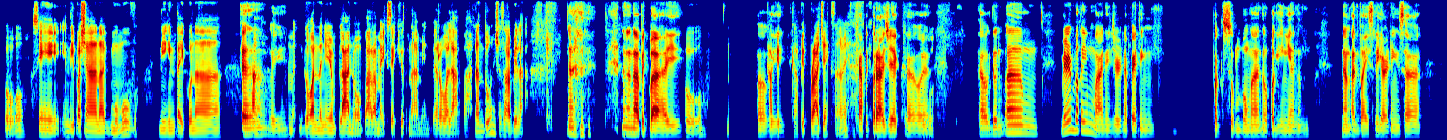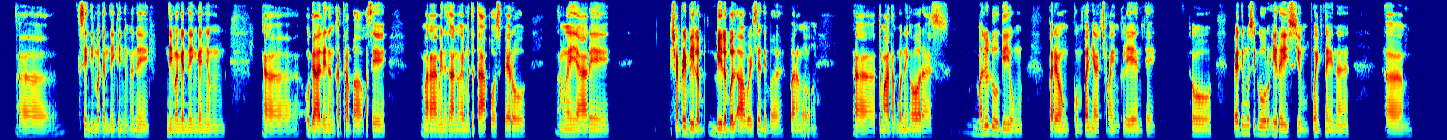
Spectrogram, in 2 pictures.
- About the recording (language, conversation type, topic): Filipino, advice, Paano ko muling maibabalik ang motibasyon ko sa aking proyekto?
- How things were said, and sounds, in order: other background noise; tapping; chuckle; unintelligible speech; chuckle; unintelligible speech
